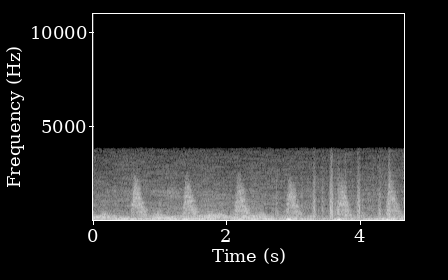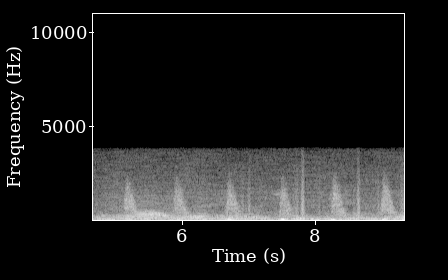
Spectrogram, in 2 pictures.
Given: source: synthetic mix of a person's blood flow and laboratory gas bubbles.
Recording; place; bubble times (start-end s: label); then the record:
Doppler ultrasound of blood flow; subclavian vein
no bubbles
From the record:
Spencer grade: 0 (complete lack of bubble signals)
